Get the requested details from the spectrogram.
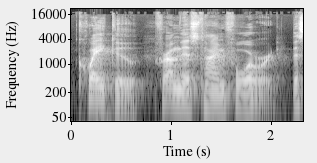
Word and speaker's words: Kwaku: If you go back and listen to that episode, you will hear that throughout I pronounced his name as Kwaku instead of Kwaku. Since the time I recorded that episode, I have been advised by a number of individuals that the correct pronunciation is Kwaku and not Kwaku.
